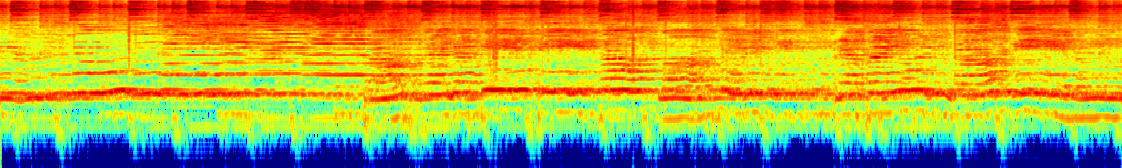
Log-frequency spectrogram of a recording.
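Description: A woman and a man singing a song together into microphones, with electronic keyboard accompaniment and a steady tambourine-like percussion beat.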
